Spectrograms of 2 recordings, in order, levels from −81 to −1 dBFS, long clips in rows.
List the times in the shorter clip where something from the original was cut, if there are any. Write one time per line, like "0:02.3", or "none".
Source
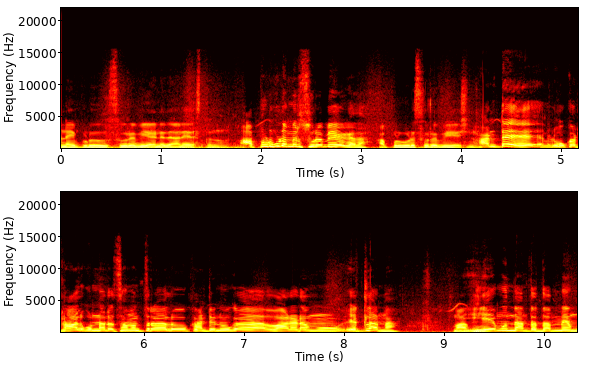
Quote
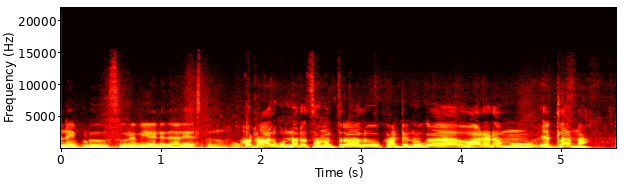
0:01.8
